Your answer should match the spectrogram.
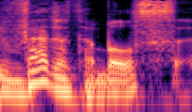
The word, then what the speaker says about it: Vegetables: No, oryginalnie w 1980 roku Jello Biafra zaśpiewał Let's Lynch the Landlord na płycie Fresh Fruit for Rotting Vegetables. Nie wiem, czy dobrze wymawiam. Świetnie. Bardzo fachowo vegetables.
